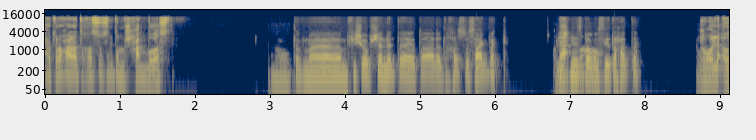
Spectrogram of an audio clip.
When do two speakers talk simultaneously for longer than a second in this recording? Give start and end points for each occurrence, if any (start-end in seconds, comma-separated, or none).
none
